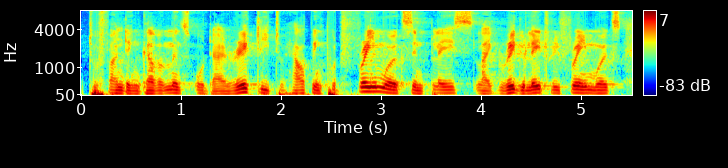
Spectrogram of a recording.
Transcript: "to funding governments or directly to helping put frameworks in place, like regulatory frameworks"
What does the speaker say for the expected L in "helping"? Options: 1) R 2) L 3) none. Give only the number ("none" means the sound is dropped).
2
